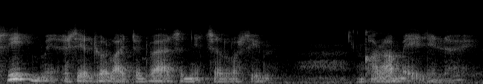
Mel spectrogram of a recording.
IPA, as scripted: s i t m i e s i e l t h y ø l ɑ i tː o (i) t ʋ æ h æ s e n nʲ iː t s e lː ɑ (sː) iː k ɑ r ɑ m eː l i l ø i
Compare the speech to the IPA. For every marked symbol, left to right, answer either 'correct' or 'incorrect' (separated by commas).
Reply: correct, incorrect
